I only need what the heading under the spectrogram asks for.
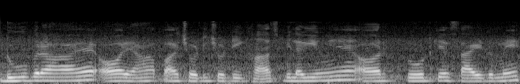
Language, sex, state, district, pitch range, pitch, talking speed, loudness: Hindi, male, Madhya Pradesh, Katni, 155-175 Hz, 160 Hz, 205 wpm, -15 LUFS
